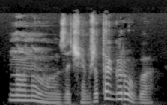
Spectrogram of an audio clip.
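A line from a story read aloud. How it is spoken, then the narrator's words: Affectionate sing-song, close by ear. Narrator (Russian): ласково пропел прямо над ухом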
